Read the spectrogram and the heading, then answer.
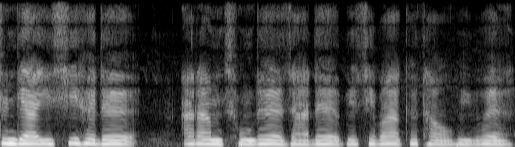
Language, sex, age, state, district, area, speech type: Bodo, female, 60+, Assam, Baksa, rural, spontaneous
